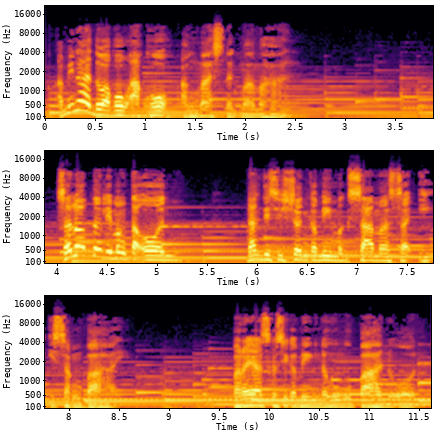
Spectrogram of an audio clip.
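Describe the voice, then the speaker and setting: A man's voice: mid-range voice, lightly acted. A man with a Filipino accent playing a devoted young man, narrating a love story earnestly in an audio drama over music. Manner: sentimental, earnest. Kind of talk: scripted first-person narration in audio drama. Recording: loud background music, guitar.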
